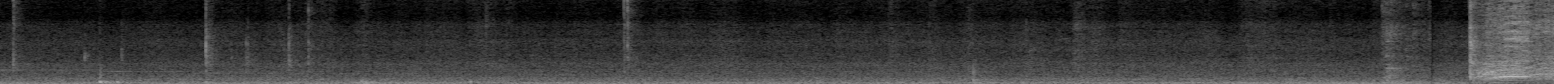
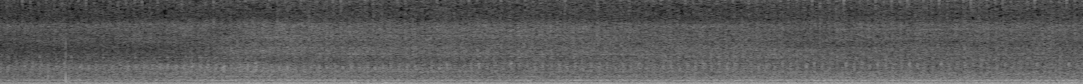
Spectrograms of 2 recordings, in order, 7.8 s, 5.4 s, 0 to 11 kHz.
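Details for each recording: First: Engine after rod bearing replacement, sat a long time, extra battery connected; starter spins it evenly about four beats a second with no firing because the distributor wasn't hooked up. Crank, no start. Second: 1998 Honda Civic with replacement engine after rod bearing failure: quiet, smooth, even idle with steady low hum, no knocking or ticking, like a sewing machine; normal idle.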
